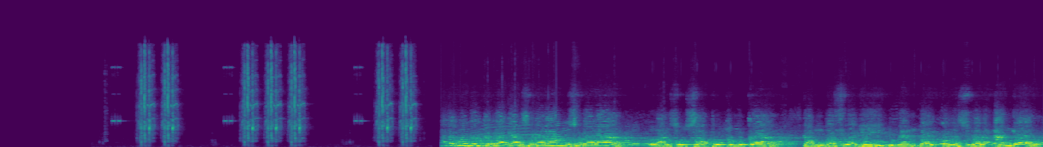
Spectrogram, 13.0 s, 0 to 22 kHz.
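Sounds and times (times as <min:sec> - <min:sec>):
camera shutter clicks: 0:01.2 - 0:05.4
faint short beep: 0:04.4 - 0:04.7.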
